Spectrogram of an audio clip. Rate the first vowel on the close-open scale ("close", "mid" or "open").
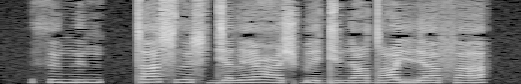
close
